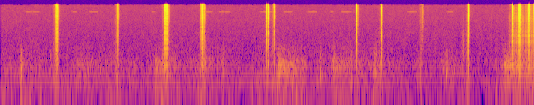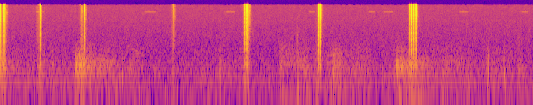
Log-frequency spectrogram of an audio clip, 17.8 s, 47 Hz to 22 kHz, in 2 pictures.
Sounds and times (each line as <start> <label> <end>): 8.5 Bug Zapper Many medium zaps 10.4
15.6 Bug Zapper Many medium zaps 15.9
